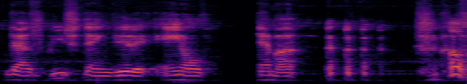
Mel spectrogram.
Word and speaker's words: Analemma: But the way it's pronounced is anal Emma.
